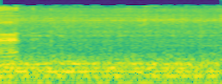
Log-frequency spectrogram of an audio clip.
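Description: Reef aquarium sump equipment running: a steady pump hum with rushing water.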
